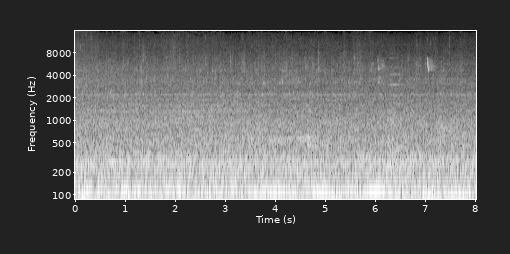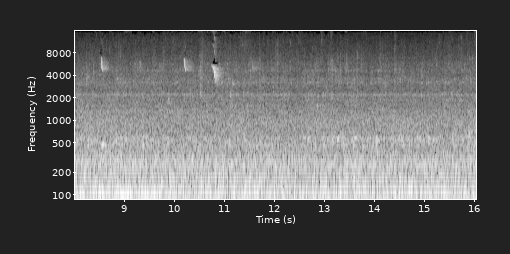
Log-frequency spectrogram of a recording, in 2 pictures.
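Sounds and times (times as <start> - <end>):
small bird chirping: 10.2 - 11.0.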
